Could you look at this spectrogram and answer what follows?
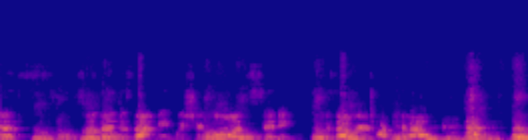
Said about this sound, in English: Sorry, dog barking.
